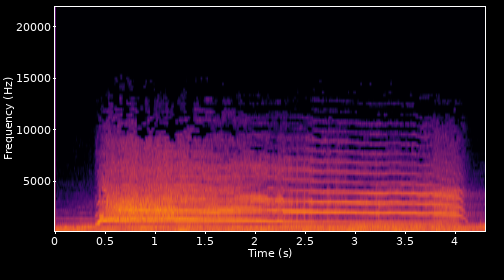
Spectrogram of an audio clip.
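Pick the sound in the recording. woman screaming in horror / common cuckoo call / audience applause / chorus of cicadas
woman screaming in horror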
